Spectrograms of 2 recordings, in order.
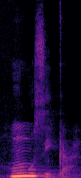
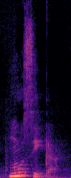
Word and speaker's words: música: El acento está en la primer sílaba. Entonces diremos música, no música, tampoco música, es música.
